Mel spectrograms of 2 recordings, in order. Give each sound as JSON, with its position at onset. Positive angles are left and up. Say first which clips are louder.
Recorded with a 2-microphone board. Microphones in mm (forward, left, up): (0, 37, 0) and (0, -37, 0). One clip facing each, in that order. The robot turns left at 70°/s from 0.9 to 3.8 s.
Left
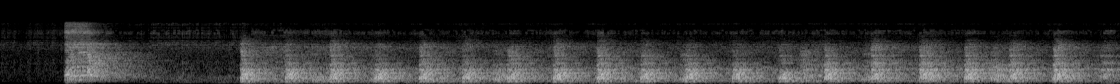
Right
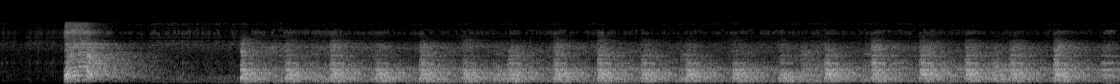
{"t": 0.6, "sound": "a drill", "louder": "right 1 dB", "side_deg": -70, "distance_m": 1.8}
{"t": 2.4, "sound": "hammering", "louder": "left 1 dB", "side_deg": 5, "distance_m": 1.0}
